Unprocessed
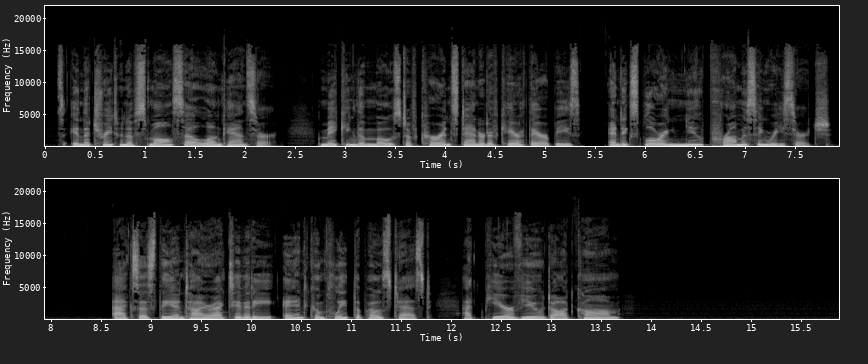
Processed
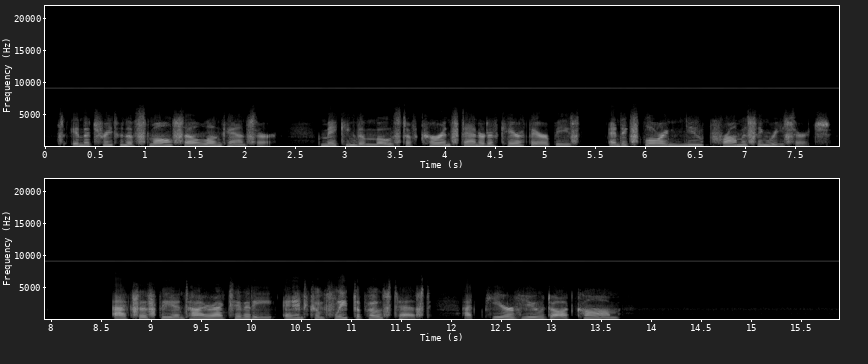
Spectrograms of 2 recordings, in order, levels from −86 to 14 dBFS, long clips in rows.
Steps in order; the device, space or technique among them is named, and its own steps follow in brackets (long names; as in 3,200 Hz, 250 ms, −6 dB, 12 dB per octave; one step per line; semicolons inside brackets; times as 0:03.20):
0:10.42–0:11.27: high shelf with overshoot 1,600 Hz +10 dB, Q 1.5
toy sound module (linearly interpolated sample-rate reduction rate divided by 4×; switching amplifier with a slow clock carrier 9,100 Hz; loudspeaker in its box 690–3,900 Hz, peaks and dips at 720 Hz +7 dB, 1,600 Hz +10 dB, 3,600 Hz +9 dB)
level −8.5 dB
